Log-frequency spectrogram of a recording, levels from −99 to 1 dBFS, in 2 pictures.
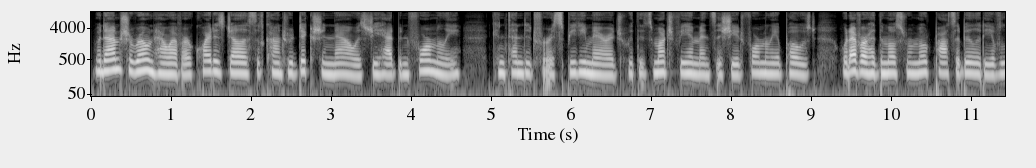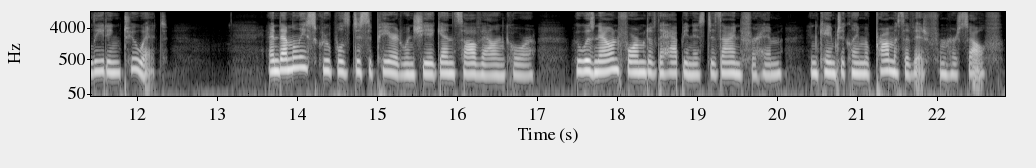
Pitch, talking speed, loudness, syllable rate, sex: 205 Hz, 175 wpm, -23 LUFS, 5.9 syllables/s, female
